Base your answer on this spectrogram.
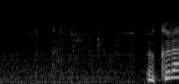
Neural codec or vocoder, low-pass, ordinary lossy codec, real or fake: vocoder, 22.05 kHz, 80 mel bands, WaveNeXt; 7.2 kHz; none; fake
